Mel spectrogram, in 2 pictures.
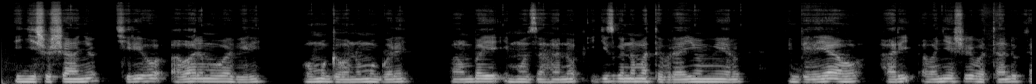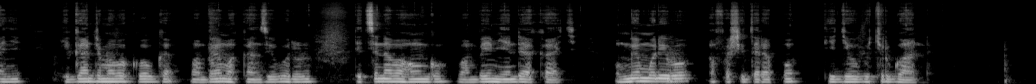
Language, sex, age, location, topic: Kinyarwanda, male, 18-24, Nyagatare, education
